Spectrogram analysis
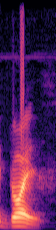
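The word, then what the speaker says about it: Deutsch: তাহলে হচ্ছে এখানে উচ্চারণ হচ্ছে কি? ডয়েস, হ্যাঁ।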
